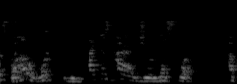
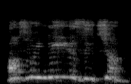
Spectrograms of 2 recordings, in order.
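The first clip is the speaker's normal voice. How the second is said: hype shout; 10 semitones higher, 19 dB louder than usual. Acted. Hype chant repeated.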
